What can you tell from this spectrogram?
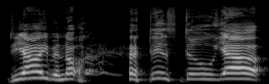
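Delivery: high, laughing through the words; laughing disbelief. Real, not acted. Ask the viewers, laughing in disbelief. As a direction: laugh at how absurd it is.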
